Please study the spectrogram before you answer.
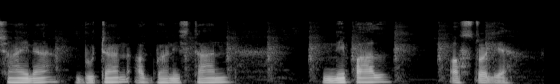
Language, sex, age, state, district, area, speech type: Nepali, male, 45-60, West Bengal, Jalpaiguri, urban, spontaneous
